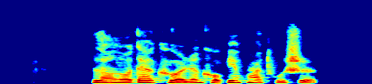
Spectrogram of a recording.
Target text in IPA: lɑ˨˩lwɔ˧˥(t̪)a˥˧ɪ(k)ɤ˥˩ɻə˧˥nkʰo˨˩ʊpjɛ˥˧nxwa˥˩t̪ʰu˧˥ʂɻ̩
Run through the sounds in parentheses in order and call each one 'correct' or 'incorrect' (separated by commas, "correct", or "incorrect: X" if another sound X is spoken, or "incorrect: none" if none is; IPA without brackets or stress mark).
correct, incorrect: kʰ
